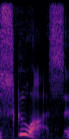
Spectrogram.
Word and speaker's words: Sceva: Now, when you look at the text, the English text, it looks like the names are Sceva, but it's actually Skuas is how it's pronounced.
